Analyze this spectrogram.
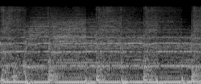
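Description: Upbeat rock background music with electric guitar, bass and a steady drum beat.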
